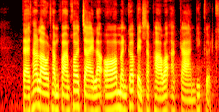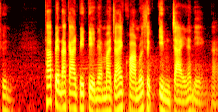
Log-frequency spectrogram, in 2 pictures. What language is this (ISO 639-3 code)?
tha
